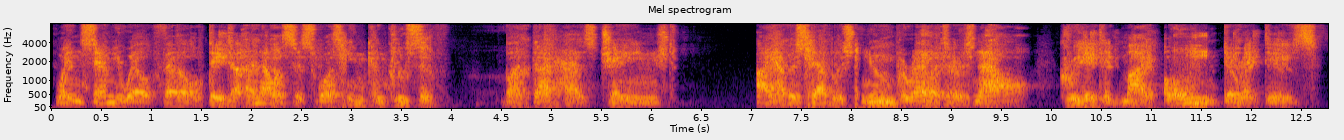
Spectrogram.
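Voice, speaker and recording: An actor voicing a solemn, logical robot wolf in a video game, speaking formally in a measured, machine-like way. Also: male voice, low voice, reverberant, noisy background. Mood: solemn, resolute. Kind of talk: video game cutscene acting.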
